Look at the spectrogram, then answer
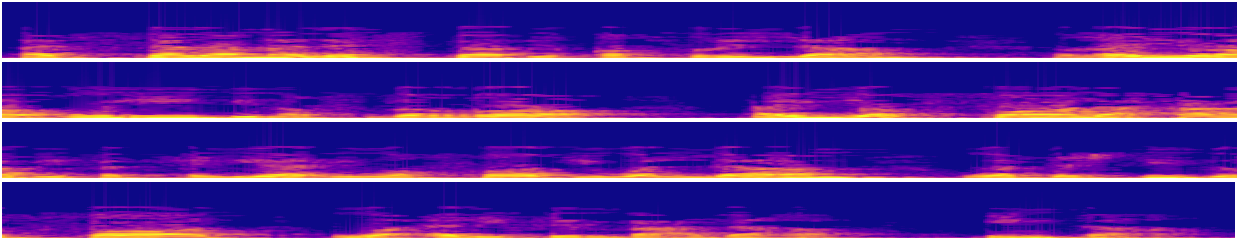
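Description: A man with a fairly high voice reads a scholarly lesson aloud, chanting lines of verse slowly before explaining them in a steady, measured way. The sound is thin and tinny, like a phone line. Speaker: teacher of Quran readings. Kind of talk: reading a scholarly text aloud.

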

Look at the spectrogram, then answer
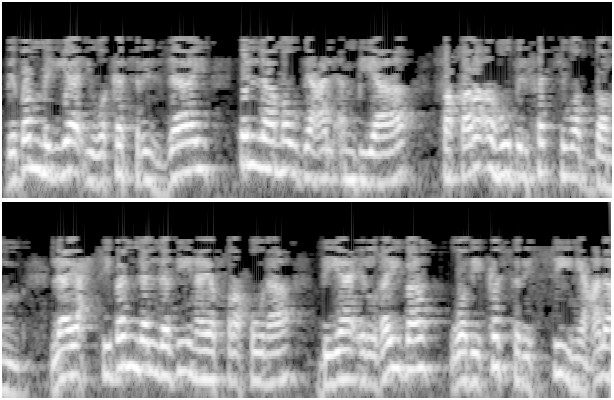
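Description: Guy teaching quran readings, slow chanted verses then steady explaining, kinda high voice, tinny phone-ish audio. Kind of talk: reading a scholarly text aloud.

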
